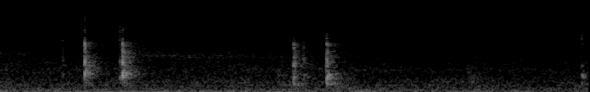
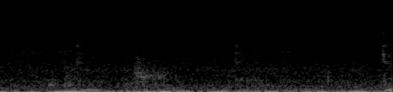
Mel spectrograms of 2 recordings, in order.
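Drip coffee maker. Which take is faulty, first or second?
first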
